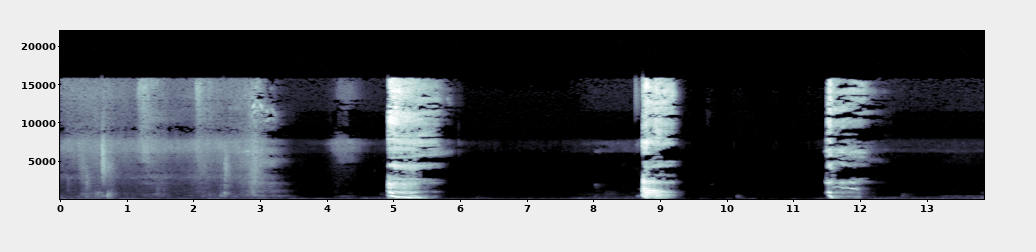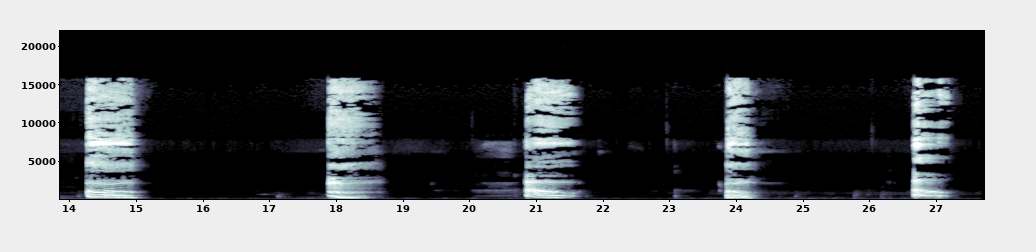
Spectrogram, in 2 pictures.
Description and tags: Man dies diffrent sound.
